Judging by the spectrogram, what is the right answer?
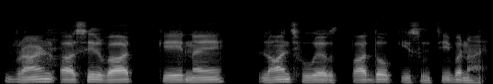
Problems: none marked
